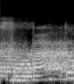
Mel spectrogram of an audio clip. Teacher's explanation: Entonces, es diferente, pero nosotros acá, incluso nuestro libro nos lo dice, en Guatemala y en algunos países de Centroamérica, no hacemos esta pronunciación a profundidad de la letra Z ni de la letra C, sino que utilizamos siempre el sonido, el fonema de la letra S. Así se escriba con Z o con C, nosotros lo seguimos pronunciando así.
